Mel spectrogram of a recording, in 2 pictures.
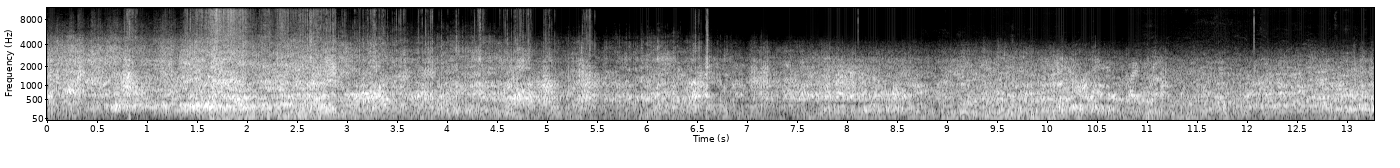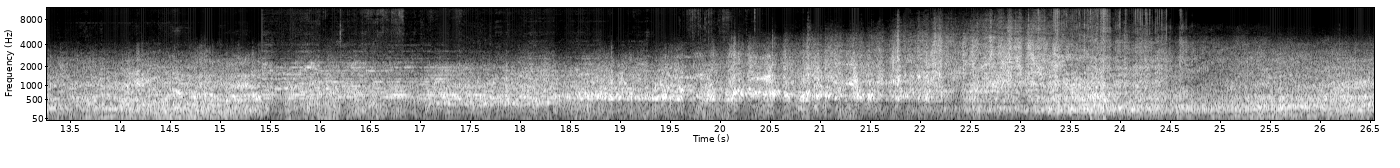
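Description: A jet engine roars loudly overhead, rising and falling as the plane banks and passes.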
